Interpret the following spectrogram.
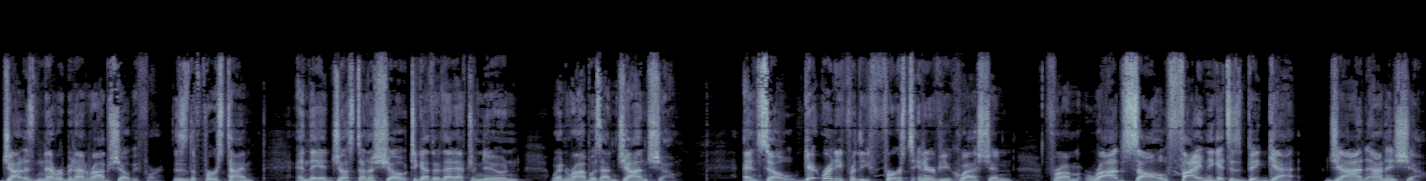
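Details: Adult male speaker; Normal fluent speech.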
